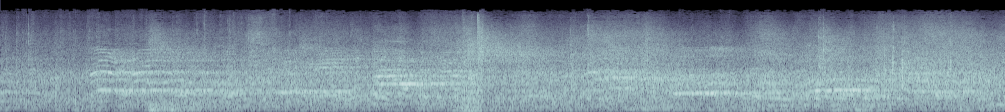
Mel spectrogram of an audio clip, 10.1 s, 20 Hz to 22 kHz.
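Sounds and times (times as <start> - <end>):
voices calling out in rink: 0.0 - 10.0.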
